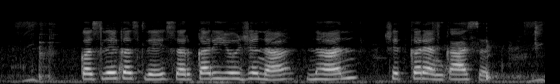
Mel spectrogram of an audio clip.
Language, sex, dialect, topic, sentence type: Marathi, female, Southern Konkan, agriculture, question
